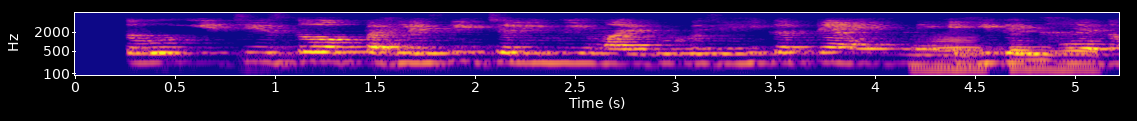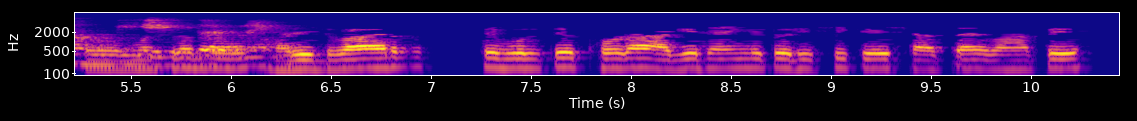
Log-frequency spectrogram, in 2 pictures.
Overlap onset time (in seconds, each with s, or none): 4.2 s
